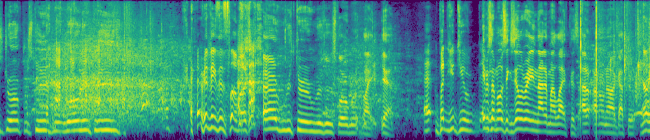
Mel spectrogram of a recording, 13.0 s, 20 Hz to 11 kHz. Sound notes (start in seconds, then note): 8.5 normal voice; 11.6 cheers and applause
